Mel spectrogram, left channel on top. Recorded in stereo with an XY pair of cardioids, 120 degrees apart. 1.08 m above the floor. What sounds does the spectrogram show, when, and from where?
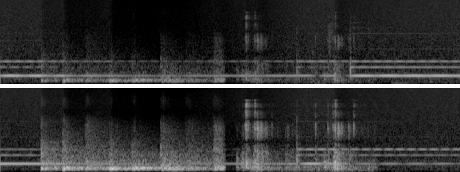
0.4 s running footsteps: 70° right; by 2.3 s 60° right
2.4 s a rattle: 65° right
